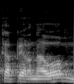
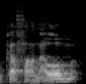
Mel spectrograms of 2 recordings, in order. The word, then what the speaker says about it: Capharnaüm: a Jésus qui réunit à Capernaüm ou capharnaüm comme vous voulez la prononciation il réunit à l'intérieur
